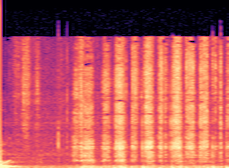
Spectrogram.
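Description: A plastic scratcher tool scraping the coating off a scratch-off lottery ticket in quick, repeated short strokes, starting a little under a second in.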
